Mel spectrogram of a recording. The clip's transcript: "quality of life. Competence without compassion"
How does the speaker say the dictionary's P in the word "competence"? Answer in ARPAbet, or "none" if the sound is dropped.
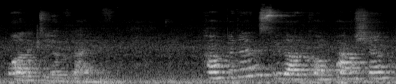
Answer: F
